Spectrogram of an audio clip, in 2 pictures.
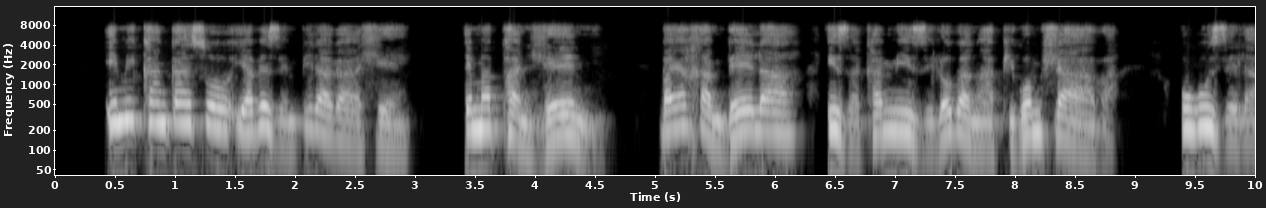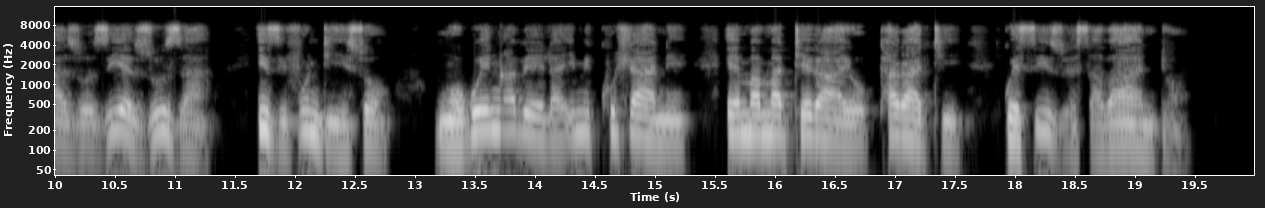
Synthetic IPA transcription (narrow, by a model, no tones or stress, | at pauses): imikʰaŋkʼasɔjaβɛzempʼilaɣaɬɛː | mapʰand͡ɮʱeːni | βajaxambʱɛla | izakʰamizilɔβaŋapʰiɣom̩ɬaːβa | uɣuzɛlazɔzijezuza | izifundʱisɔ | ŋoɣuɛŋ͡ǃaβɛlaimikʰuɬanɛː | mamatʰɛɣajɔpʰaɣatʰi | ɣwesizwɛsaβaːntʼu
